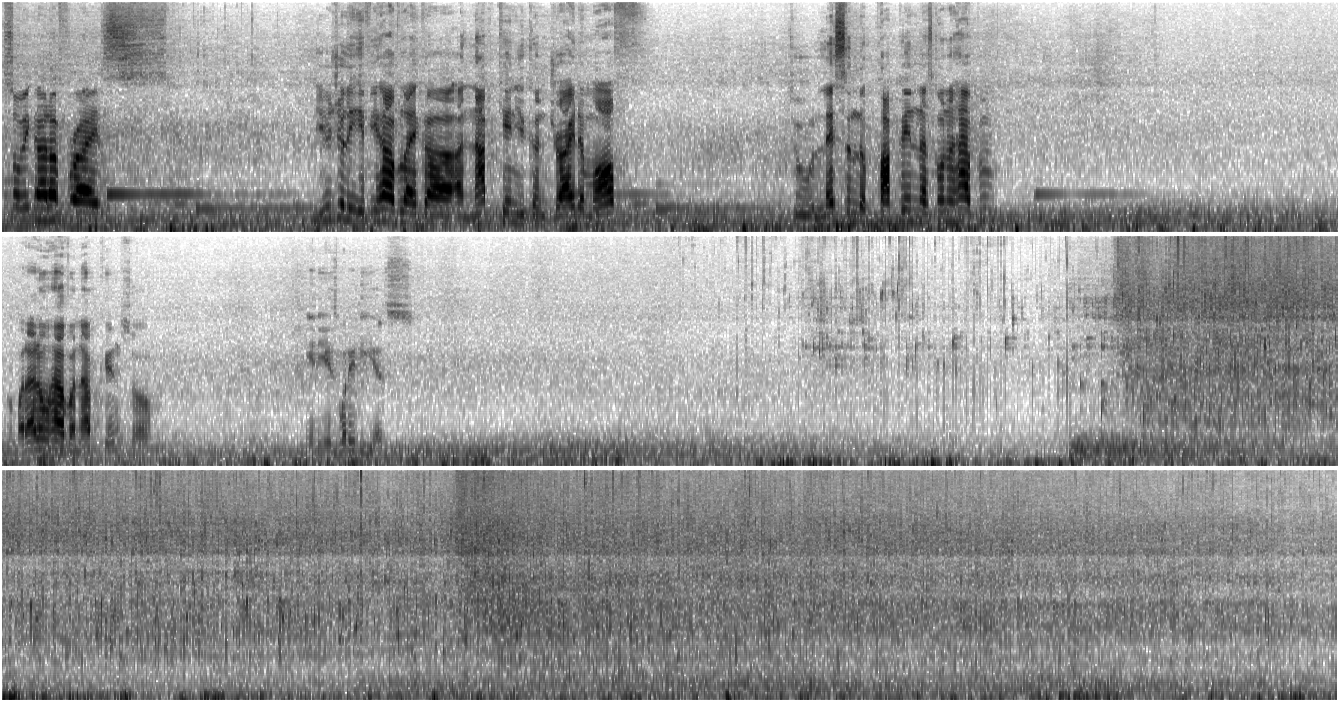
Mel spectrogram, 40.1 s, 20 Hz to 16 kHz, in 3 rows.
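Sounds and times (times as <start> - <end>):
fries sizzling in hot oil: 20.8 - 40.0.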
